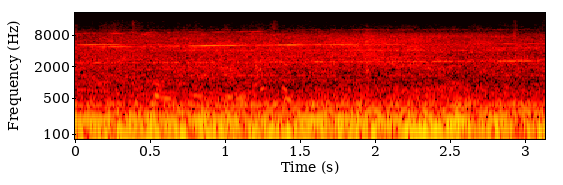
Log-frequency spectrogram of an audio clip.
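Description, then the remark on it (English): A deep, steady growl of helicopter power turbines kicking in rumbles continuously, heavy low-end drone with a faint high whine riding above it, loud and unbroken for the whole stretch. “You hear a deep growl as the power turbines kick in.”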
